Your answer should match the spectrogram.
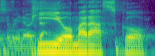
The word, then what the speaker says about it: Marasco: Spell it for me so we know you. Pio Marasco.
